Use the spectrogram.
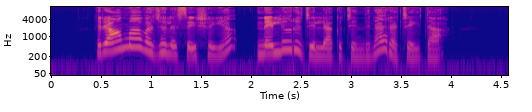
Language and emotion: Telugu, neutral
